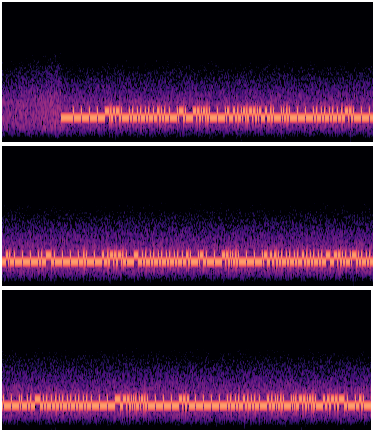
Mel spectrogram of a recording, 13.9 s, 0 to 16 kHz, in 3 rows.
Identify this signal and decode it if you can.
RTTY (75 baud, 170 Hz shift), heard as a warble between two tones, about 730 Hz centre. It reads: 7E DBPD BCF1 G5KC HO7Z FZI09 3X51T YD V0PFY DI …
